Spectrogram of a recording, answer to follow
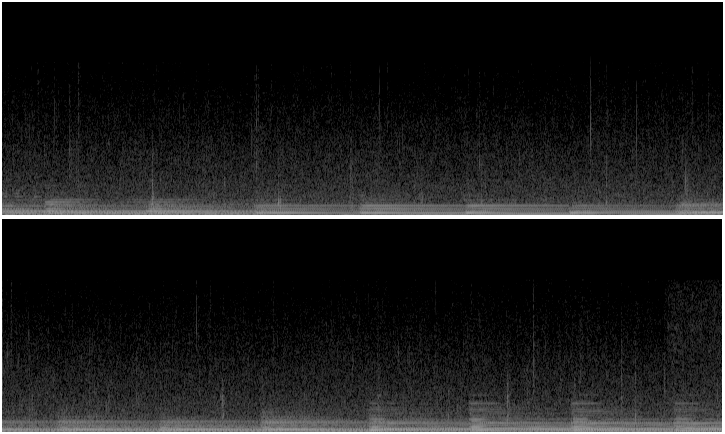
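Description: Steady rain falling on a street, under slow background music: held notes changing about once a second over a sustained low note.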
